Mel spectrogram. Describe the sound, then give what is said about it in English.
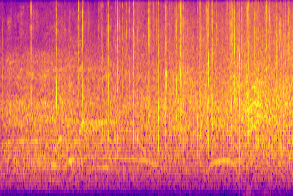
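A crowd claps steadily, dense overlapping applause at a fairly loud, even level, with some faint voices and a few rising calls mixed in. “Oh, now I got some help.”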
